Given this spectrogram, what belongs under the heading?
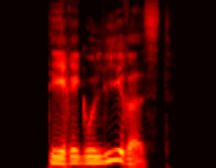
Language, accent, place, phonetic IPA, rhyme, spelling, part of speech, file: German, Germany, Berlin, [deʁeɡuˈliːʁəst], -iːʁəst, deregulierest, verb, De-deregulierest.ogg
- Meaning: second-person singular subjunctive I of deregulieren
